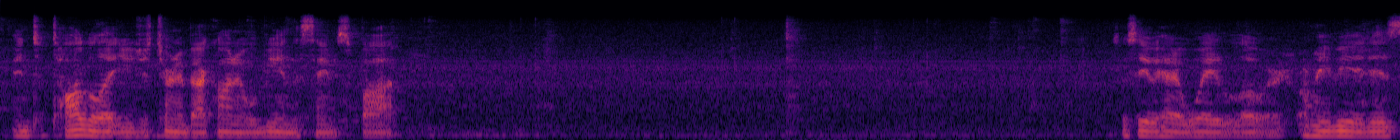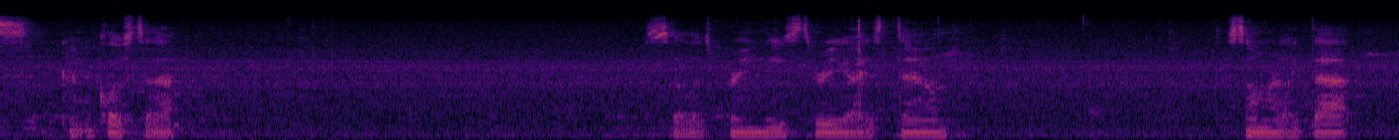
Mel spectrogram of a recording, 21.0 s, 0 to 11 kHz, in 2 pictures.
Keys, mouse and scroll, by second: 17.0 shift+click, 17.7 click.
